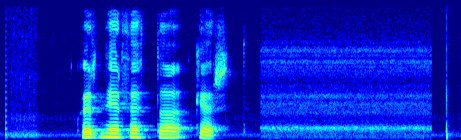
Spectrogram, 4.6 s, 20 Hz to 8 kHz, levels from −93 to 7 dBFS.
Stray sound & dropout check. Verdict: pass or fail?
pass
